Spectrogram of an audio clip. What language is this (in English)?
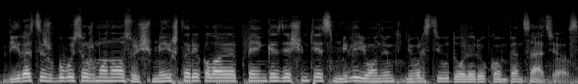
Lithuanian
